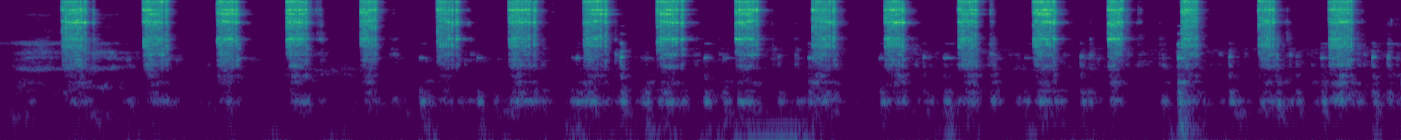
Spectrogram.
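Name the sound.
ratchet tightening brake caliper bracket bolts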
